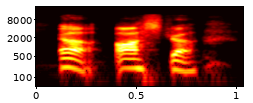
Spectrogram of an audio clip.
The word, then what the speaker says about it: astra: that when aru is picking up the the astra and or astra how do you say it you said it right austra um and she says that only another pandava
